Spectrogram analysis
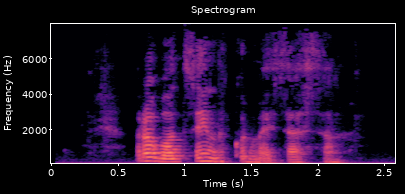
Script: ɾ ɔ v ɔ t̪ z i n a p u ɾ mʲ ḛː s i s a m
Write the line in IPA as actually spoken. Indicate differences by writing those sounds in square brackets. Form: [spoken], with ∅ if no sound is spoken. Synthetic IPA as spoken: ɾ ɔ [b] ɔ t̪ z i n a [k] u ɾ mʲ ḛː s [æ] s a m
